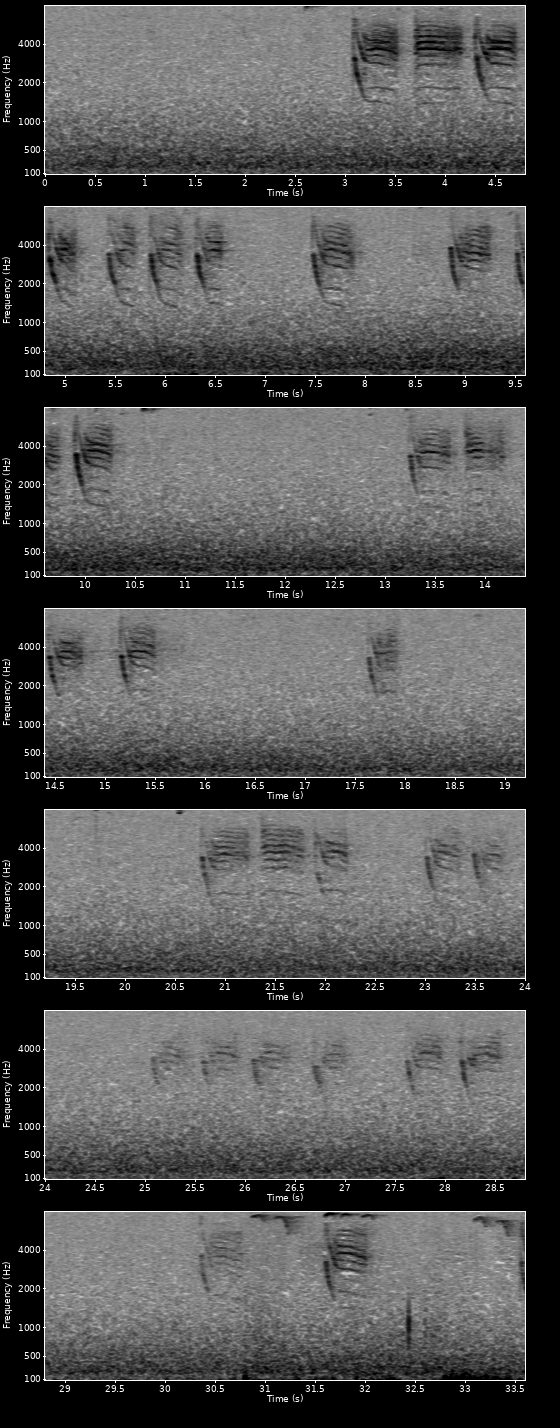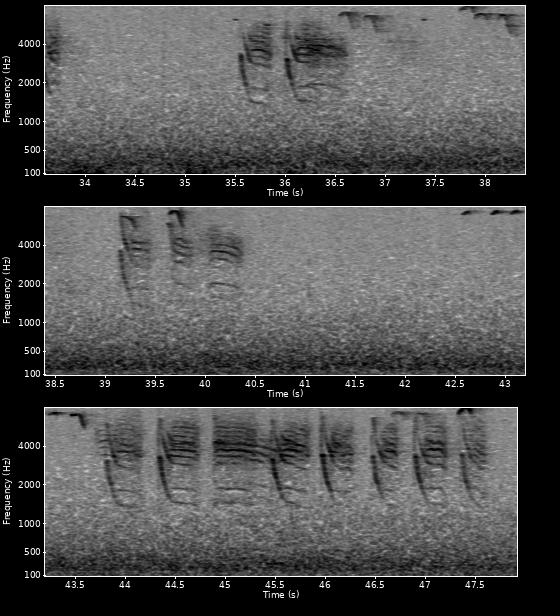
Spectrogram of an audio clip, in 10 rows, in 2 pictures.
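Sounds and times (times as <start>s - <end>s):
steady background hiss: 0.0s - 47.9s
small birds chirping: 30.4s - 32.3s.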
